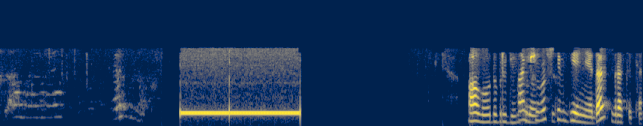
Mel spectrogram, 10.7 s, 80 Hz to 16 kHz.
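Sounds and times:
telephone ringing tone while a call is transferred: 3.0s - 5.1s
speech: 7.8s - 10.6s.

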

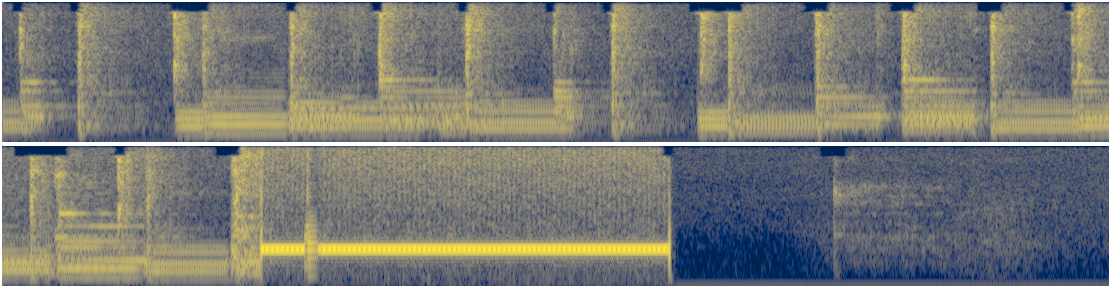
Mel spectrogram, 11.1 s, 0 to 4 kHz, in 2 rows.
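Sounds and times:
steady loud telephone line tone: 6.8s - 9.0s.

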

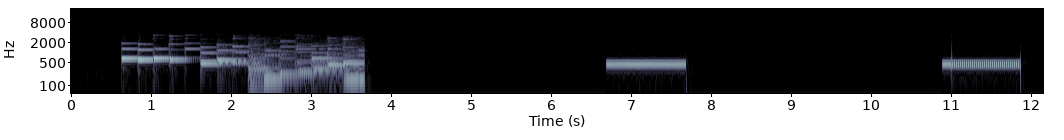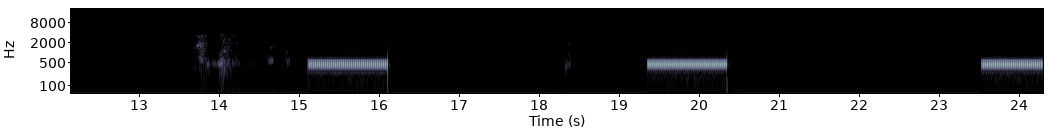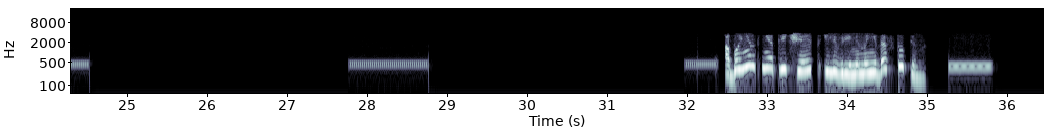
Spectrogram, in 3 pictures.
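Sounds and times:
speech: 2.2s - 2.5s, 32.5s - 35.0s
telephone ringback tone while a call is being put through: 6.7s - 7.7s, 10.9s - 11.9s, 15.1s - 16.1s, 19.4s - 20.4s, 23.5s - 24.6s, 27.8s - 28.8s, 32.0s - 32.5s, 35.3s - 35.9s.

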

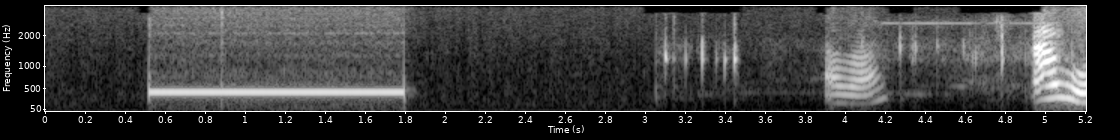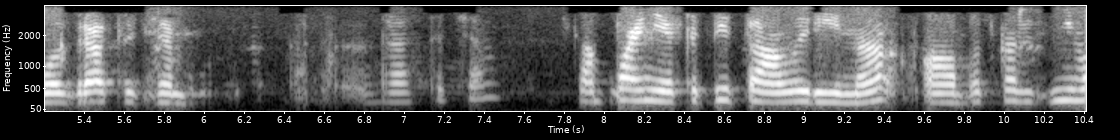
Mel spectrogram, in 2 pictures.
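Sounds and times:
telephone ringback tone during a call transfer to an internal extension: 0.5s - 1.8s
speech: 3.9s - 6.1s, 6.9s - 10.3s.

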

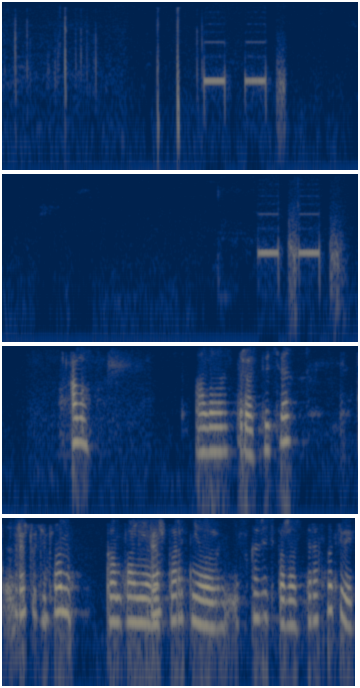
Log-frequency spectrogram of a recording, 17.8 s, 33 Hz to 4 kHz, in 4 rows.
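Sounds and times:
telephone beeps while a call is being connected: 7.7s - 8.5s
speech: 9.8s - 10.1s, 11.5s - 12.7s, 13.4s - 17.7s.

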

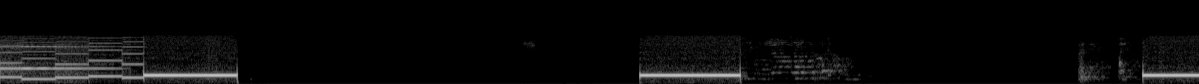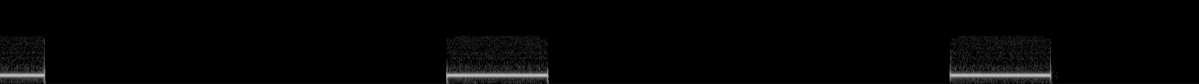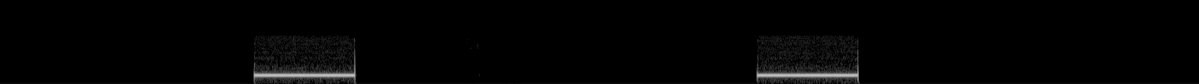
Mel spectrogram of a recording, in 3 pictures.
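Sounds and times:
telephone line beeps during call transfer to an extension: 0.1s - 2.4s, 6.4s - 7.4s, 11.4s - 12.5s, 16.5s - 17.5s, 21.5s - 22.5s, 26.5s - 27.6s, 31.6s - 32.6s.

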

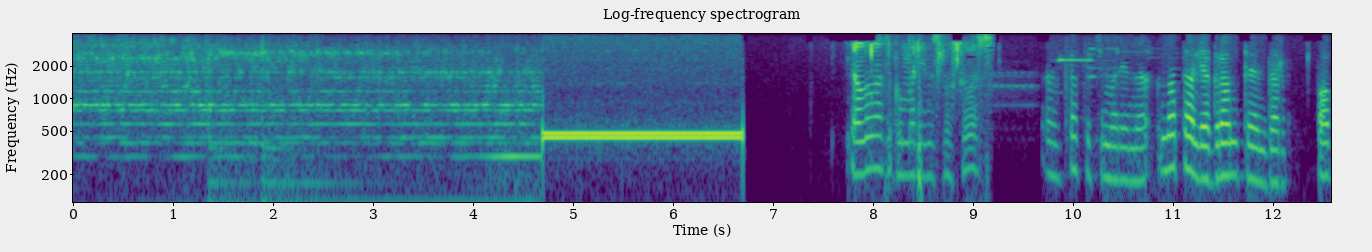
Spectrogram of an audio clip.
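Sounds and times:
buzzing layered telephone line sound during call transfer: 4.7s - 6.7s
speech: 7.8s - 12.5s.

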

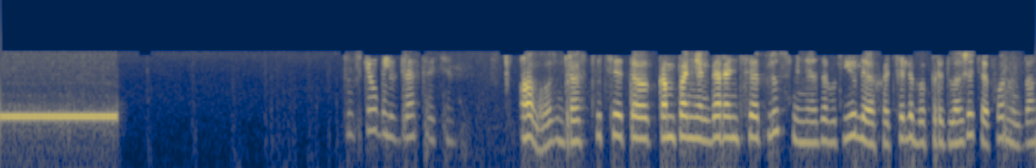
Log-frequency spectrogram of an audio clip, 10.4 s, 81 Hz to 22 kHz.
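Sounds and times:
steady single-pitch telephone tone while a call is transferred: 0.0s - 1.2s
speech: 3.6s - 10.3s.

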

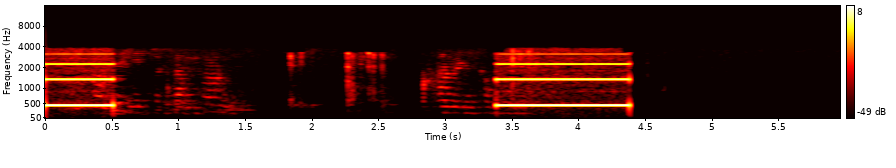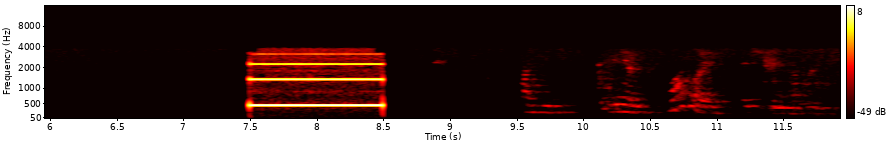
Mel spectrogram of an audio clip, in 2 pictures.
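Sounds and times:
telephone line beeps while a call is being placed: 0.0s - 0.5s, 3.4s - 4.4s, 7.5s - 8.5s
people talking: 0.5s - 1.6s, 2.8s - 3.5s, 9.6s - 11.9s.

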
